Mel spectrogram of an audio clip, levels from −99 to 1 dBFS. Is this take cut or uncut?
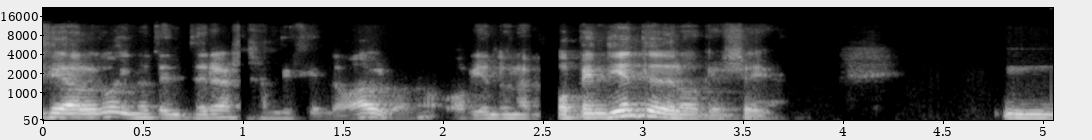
cut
